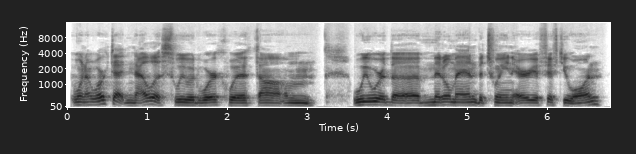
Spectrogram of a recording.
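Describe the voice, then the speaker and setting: Unhurried and steady, his lowish voice carries through a casual interview. The guest, a former air traffic controller, answers questions in a conversational, matter-of-fact way.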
